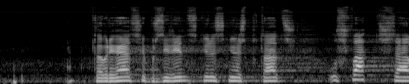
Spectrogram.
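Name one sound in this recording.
A middle-aged man speaks calmly into a microphone, reading out.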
